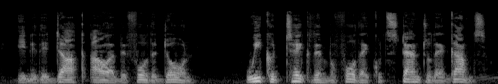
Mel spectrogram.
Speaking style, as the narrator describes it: murmured Butso

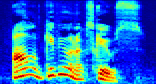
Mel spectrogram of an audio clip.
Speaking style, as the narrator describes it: she said excitedly

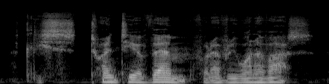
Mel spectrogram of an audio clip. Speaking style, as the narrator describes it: whispered Sean, with a tiny flicker of pride

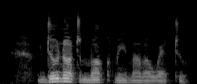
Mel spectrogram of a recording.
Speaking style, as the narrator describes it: murmured pitifully

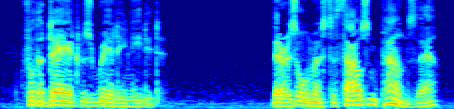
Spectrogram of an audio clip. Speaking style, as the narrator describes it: whispered

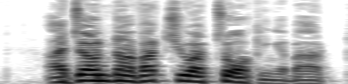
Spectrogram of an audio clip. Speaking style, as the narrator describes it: blurted

